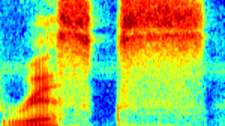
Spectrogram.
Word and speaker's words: risks: You can hear that slight break in there, right? Risks, risks, risks, risks, risks. If you don't have that break, your listener's just going to hear risks, risks, risks. And that is not the same.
